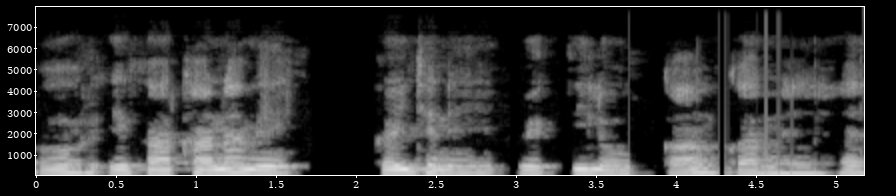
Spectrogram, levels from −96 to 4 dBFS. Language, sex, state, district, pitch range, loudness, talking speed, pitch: Hindi, male, Chhattisgarh, Balrampur, 155-170 Hz, -19 LUFS, 140 wpm, 165 Hz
